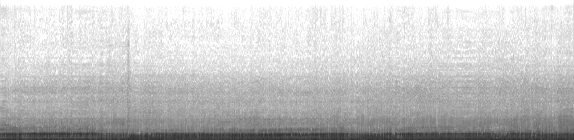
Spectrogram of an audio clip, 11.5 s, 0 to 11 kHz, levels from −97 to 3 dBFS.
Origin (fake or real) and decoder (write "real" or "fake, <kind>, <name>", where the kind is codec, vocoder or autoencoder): fake, vocoder, WaveNeXt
